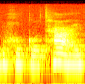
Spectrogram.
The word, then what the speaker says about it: Bechukotai: This week it's Parashat Behar-Bechukosai, or Bechukotai, depends how you pronounce it, the Sephardi way or the Ashkenaz way.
